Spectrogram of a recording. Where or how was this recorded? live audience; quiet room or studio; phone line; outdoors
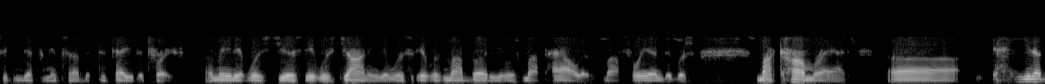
phone line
